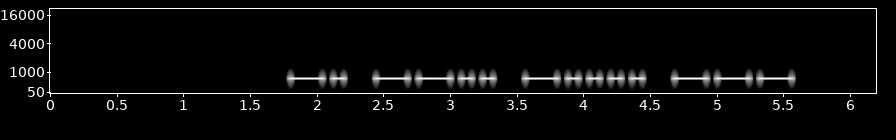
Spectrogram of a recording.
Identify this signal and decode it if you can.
Morse code, heard as a keyed tone, about 15 wpm, 700 Hz. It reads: NZ6O
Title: USA Call Signs - 4 Characters - Repeated 3x - 15wpm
